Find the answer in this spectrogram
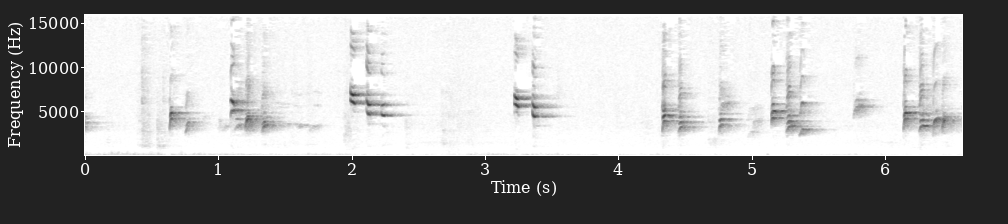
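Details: European goldfinch chicks begging, used to stimulate males; scattered high, thin chirps and buzzy twitter bursts, sparse at first then denser toward the end, with low background rumble.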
